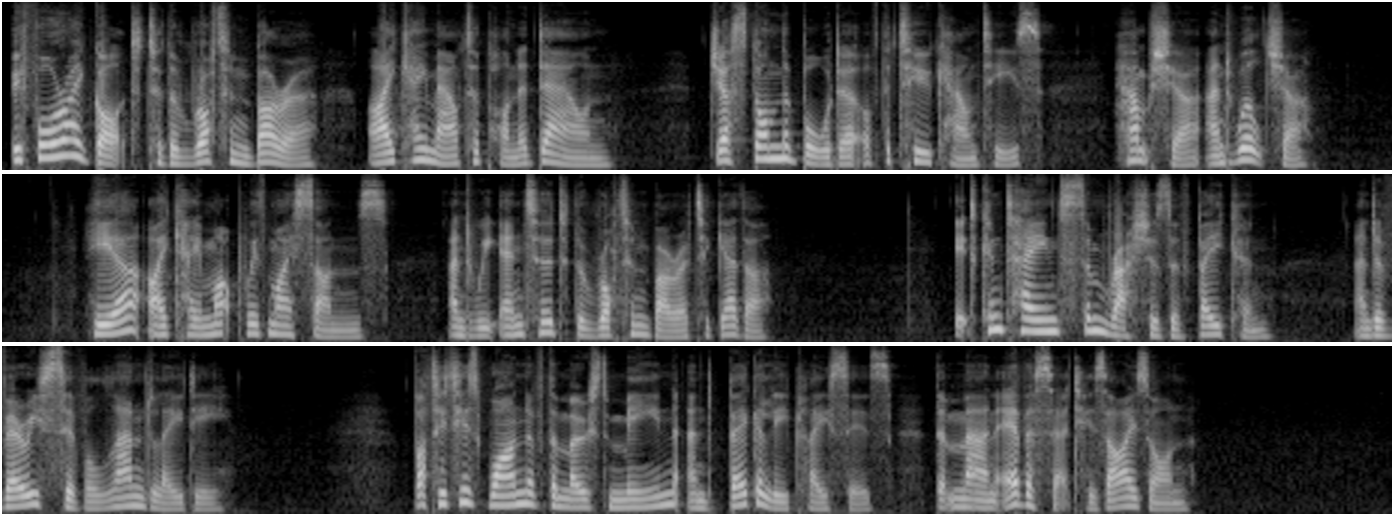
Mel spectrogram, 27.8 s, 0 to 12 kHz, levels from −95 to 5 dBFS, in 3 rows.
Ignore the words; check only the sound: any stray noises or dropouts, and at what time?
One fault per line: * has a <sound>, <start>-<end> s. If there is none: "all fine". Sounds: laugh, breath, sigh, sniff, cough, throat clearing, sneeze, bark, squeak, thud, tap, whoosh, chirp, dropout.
all fine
